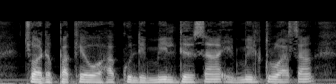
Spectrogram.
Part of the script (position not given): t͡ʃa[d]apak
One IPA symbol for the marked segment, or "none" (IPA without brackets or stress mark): d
